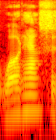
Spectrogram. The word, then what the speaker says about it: Wodehouse: Is it Wodehouse? Is that how you say it? – Mm-hmm.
